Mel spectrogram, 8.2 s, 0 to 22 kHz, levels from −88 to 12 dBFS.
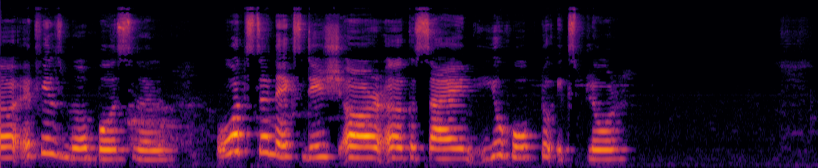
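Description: Speech, with channel delay (comb filtering) throughout. One channel lags by a few samples, about a tenth of a millisecond. Summed to mono, shared content cancels at evenly spaced frequencies. The first notch falls near 5 kHz. The upper range sounds hollow and phasey.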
